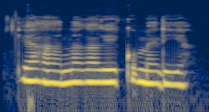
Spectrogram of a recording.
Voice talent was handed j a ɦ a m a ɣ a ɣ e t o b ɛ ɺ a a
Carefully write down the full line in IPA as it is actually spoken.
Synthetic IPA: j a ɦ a n a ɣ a ɣ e k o m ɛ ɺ i a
